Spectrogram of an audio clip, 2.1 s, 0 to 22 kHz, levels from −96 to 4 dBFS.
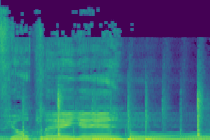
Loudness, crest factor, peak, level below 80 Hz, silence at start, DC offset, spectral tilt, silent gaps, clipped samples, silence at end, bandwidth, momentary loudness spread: -15 LUFS; 14 dB; 0 dBFS; -20 dBFS; 0 s; under 0.1%; -5 dB/octave; none; under 0.1%; 0 s; over 20 kHz; 8 LU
